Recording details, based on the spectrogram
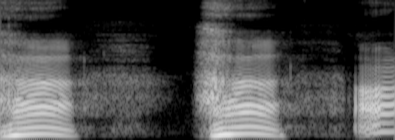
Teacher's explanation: এই হলকের শুরু থেকে উচ্চারণ হয় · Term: ছোট হা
